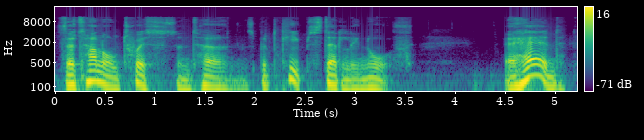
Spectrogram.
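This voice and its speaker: A man narrating a fantasy gamebook adventure in the second person, in a measured storytelling manner. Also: on the low side, warm tone, husky, no room sound.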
